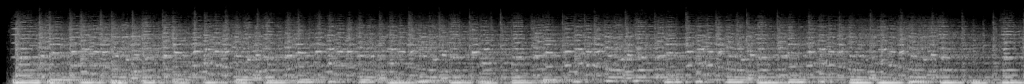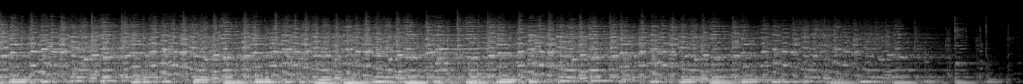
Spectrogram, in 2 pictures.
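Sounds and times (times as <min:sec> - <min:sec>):
Romanian sirba folk dance tune: 0:00.0 - 0:20.0.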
